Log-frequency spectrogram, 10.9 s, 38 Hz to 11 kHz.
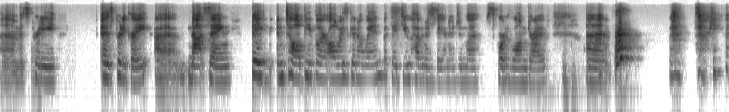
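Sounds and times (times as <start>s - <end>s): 
speech: 0.0s - 9.4s, 10.0s - 10.9s
dog barking: 9.2s - 9.6s.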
